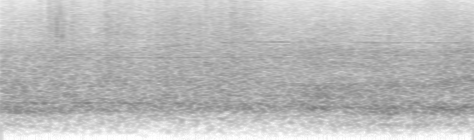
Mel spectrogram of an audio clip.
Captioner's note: audience clapping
